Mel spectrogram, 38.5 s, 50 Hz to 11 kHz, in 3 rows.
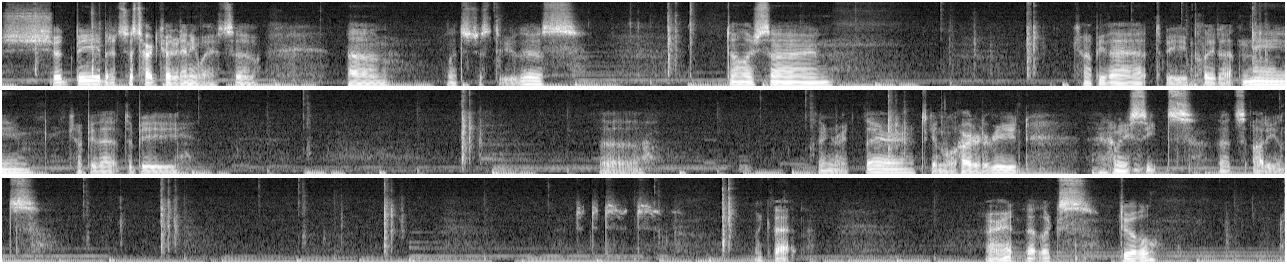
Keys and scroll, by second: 0.4 Delete, 1.0 Delete, 7.0 shift+4, 10.3 ctrl+c, 12.6 ctrl+v, 17.5 ctrl+c, 21.7 ctrl+v, 27.3 ctrl+c, 29.5 ctrl+v, 32.9 Delete, 35.5 Delete.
